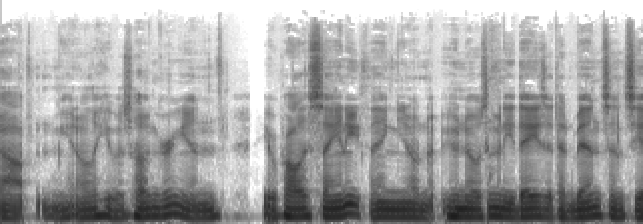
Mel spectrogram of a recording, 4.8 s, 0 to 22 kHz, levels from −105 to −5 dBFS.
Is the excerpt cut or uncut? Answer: cut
